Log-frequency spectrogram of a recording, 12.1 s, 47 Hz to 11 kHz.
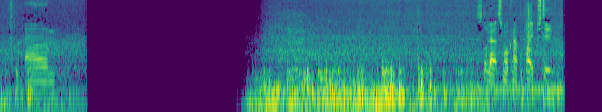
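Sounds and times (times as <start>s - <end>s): wind on microphone: 0.0s - 1.8s, 4.8s - 11.3s
car exhaust rumble: 4.9s - 11.3s.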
